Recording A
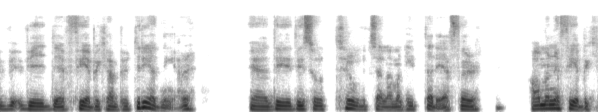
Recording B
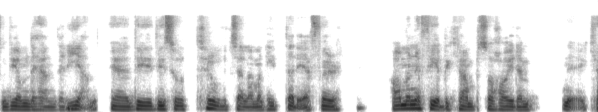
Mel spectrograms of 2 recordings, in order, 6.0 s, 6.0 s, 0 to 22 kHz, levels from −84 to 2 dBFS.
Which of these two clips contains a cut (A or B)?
B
